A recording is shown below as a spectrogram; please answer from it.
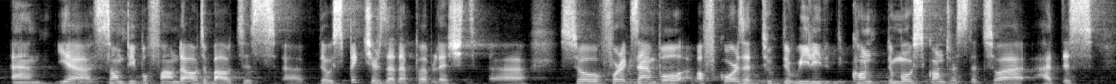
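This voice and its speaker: A man talks from a conference stage, his voice bright and forward and a little higher than most men's. He speaks matter-of-factly and haltingly, with frequent uhs. A headset mic picks him up, and the reverb of the large hall trails behind his words. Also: a little hiss or hum. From Belgium. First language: Dutch. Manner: halting, many filler uhs, plain and matter-of-fact. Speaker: keynote speaker. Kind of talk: conference keynote talk.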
